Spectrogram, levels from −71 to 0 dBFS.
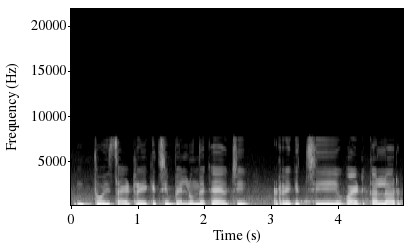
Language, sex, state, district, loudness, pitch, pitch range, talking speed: Odia, male, Odisha, Malkangiri, -12 LUFS, 120 Hz, 120-130 Hz, 130 wpm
